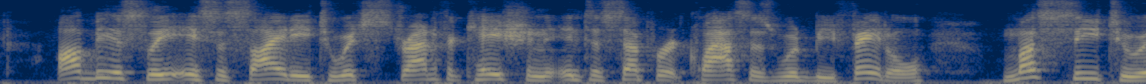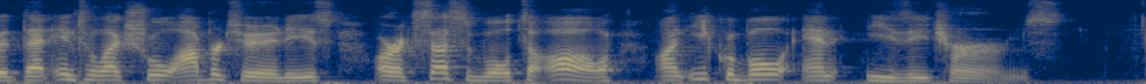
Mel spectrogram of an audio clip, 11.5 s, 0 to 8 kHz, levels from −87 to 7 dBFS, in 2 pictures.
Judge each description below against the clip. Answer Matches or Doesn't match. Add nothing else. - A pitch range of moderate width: Matches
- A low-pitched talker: Doesn't match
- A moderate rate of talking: Matches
